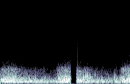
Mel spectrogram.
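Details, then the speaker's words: Dialysis access fistula auscultated with a stethoscope: continuous low whooshing hum, waxing slightly with each beat, heard through both systole and diastole; normal arteriovenous fistula bruit. "A good fisher should have a continuous buzz or a hum which should be like a whooing sound that we just heard. The sound is continuous in both the cy and dest phase of the heart sound."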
